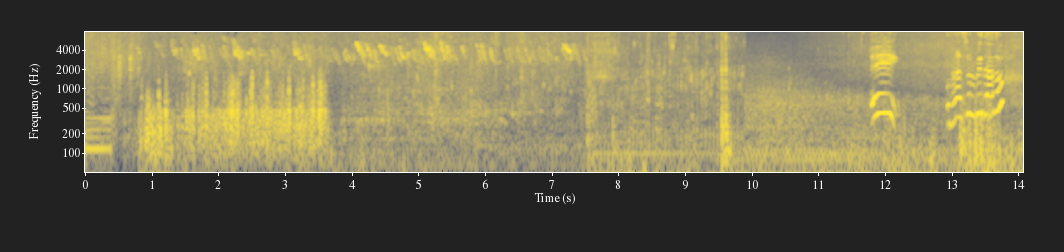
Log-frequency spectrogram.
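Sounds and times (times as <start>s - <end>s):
bird chirping: 1.0s - 7.6s
low steady rush: 8.0s - 14.0s.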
